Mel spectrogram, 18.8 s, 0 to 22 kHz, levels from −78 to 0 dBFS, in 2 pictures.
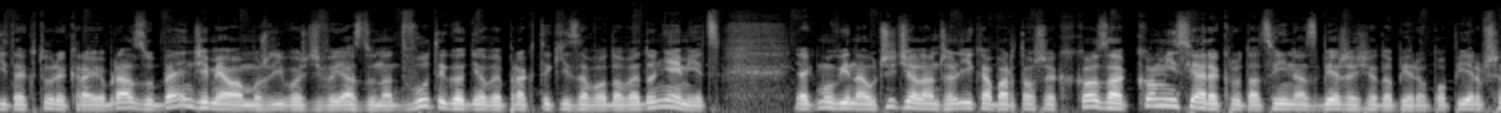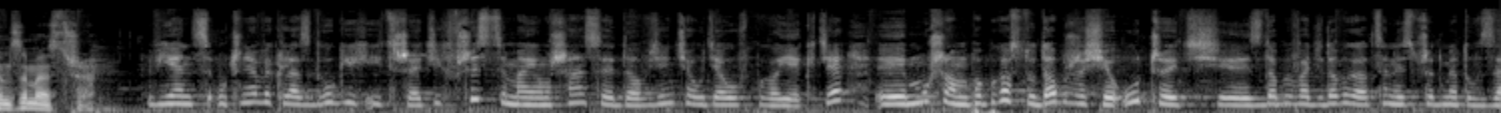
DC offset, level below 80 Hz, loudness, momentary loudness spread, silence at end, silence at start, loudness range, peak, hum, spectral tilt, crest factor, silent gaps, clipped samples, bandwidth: under 0.1%; -50 dBFS; -22 LUFS; 12 LU; 0 s; 0 s; 8 LU; -2 dBFS; none; -5.5 dB/octave; 20 dB; none; under 0.1%; 16.5 kHz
